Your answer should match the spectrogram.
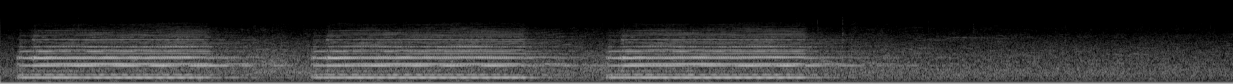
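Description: Ground siren horn sounding three long steady blasts, each about two seconds long with a second's gap between them, a chord of several fixed pitches.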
